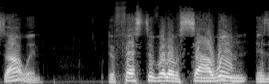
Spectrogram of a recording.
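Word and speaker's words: Samhain: an ancient Celtic Festival known as s San pronounced sawin all right pronounced sawin the Festival of sawin is a celebration of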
